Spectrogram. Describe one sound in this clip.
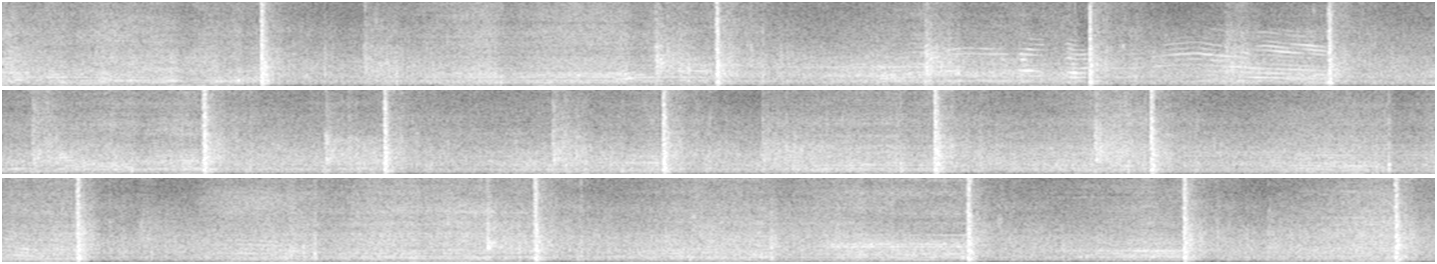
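Fireworks burst with loud, sharp bangs again and again.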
